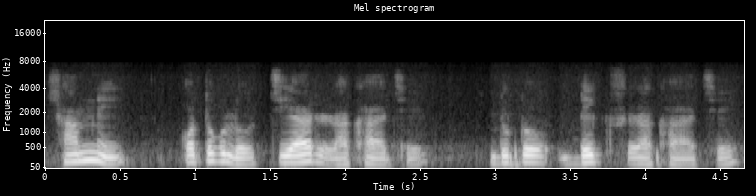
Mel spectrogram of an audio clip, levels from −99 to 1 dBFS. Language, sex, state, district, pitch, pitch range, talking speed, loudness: Bengali, male, West Bengal, Alipurduar, 120 Hz, 115-145 Hz, 115 wpm, -18 LUFS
